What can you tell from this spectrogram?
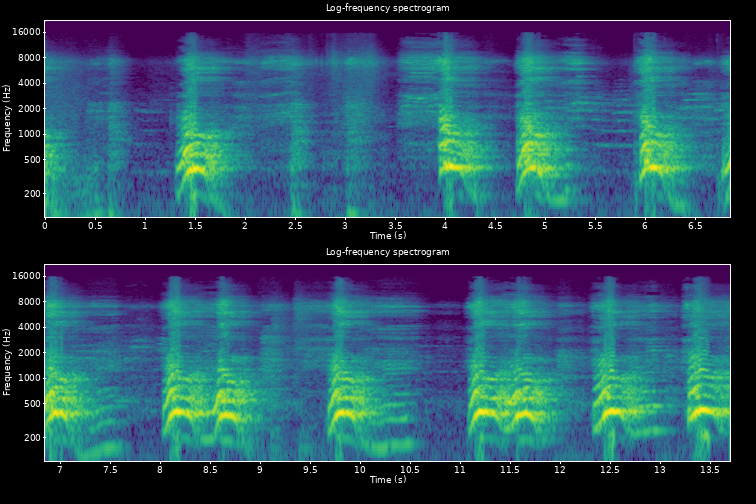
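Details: A Treeing Walker Coonhound, overexcited at the vet and wanting to sniff other dogs, gives loud, ringing barks with a mournful bawling edge, repeated roughly every second.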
